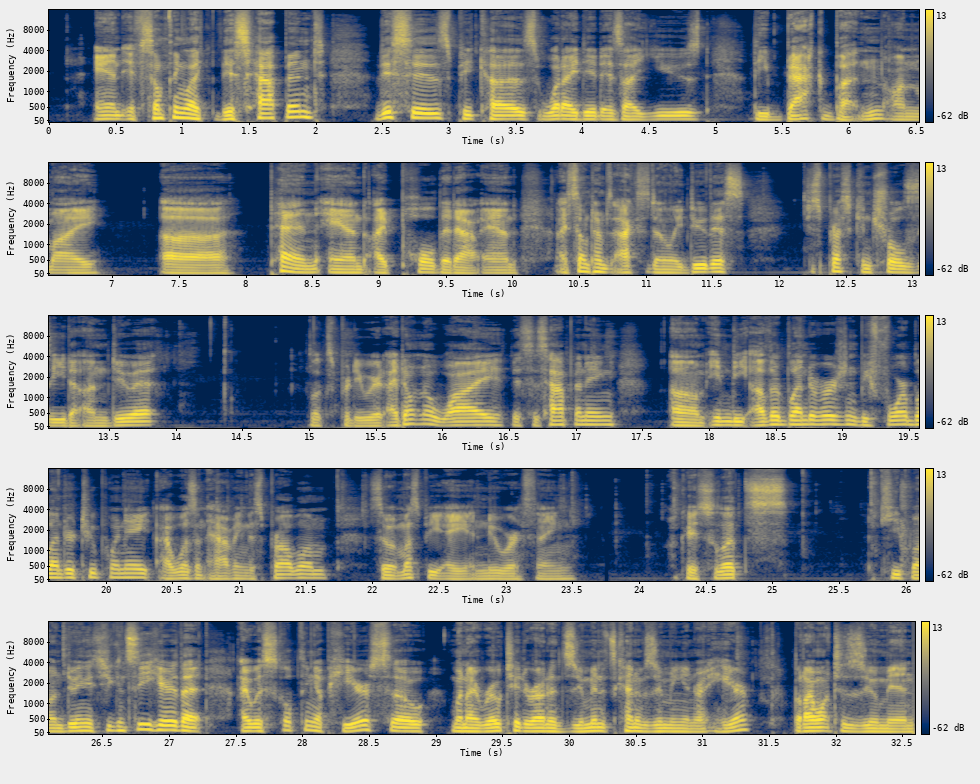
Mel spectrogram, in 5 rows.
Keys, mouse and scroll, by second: 1.7 right click, 3.0-8.7 ctrl+middle drag, 8.7-10.3 right drag, 10.3-11.9 ctrl+middle drag, 11.9 ctrl+z, 13.0 middle click, 13.7 ctrl+z, 14.5 middle click, 14.9 ctrl+z, 16.3 middle click, 16.8 ctrl+z, 17.9 middle click, 18.3 ctrl+z, 19.3 ctrl+z, 20.0 ctrl+z, 20.7 ctrl+z, 21.5-23.2 middle drag, 23.2 ctrl+z, 23.7 ctrl+middle click, 23.8 click, 24.0 middle click, 24.4 click, 24.6 middle click, 25.0-26.2 drag, 26.2-32.6 middle drag.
